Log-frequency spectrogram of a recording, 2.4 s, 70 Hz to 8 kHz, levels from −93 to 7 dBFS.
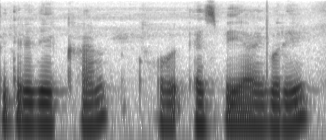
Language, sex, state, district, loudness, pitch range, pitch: Chakma, male, Tripura, West Tripura, -17 LUFS, 105-120 Hz, 120 Hz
